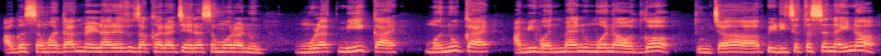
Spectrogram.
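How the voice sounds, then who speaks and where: A scornful, scheming older woman from a TV serial, accusing and cutting, read by a woman narrator. The voice stays mellow and sits at a middle pitch. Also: steady tone, normal speed, natural voice.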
